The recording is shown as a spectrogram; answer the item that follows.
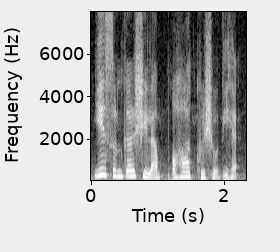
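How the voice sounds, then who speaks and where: A woman narrates a cartoon moral story. Her pitch moves a lot and she sounds slightly high, giving the telling an animated storybook feel. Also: moderate pace, slight background noise.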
